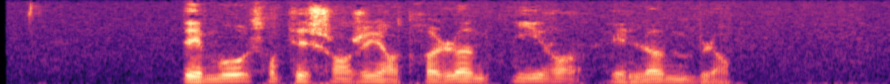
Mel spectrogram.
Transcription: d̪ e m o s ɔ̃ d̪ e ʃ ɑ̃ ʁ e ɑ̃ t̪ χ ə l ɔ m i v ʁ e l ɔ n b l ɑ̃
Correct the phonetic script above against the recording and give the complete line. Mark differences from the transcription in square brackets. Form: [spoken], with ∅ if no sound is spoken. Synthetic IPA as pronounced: d̪ e m o s ɔ̃ [t̪] e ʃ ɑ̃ [ʒ] e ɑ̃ t̪ χ ə l ɔ m i v ʁ e l ɔ [m] b l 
